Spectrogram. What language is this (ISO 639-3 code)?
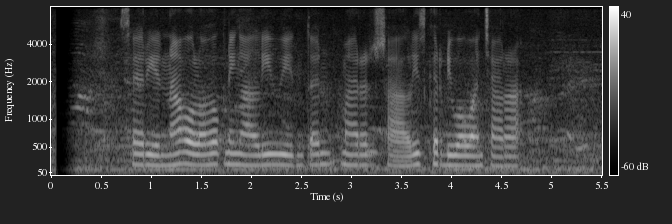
sun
